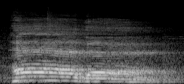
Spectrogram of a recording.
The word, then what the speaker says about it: هذا: حذفت الالف، حذفت الالف لكن تنطق. دي من الكلمات التي بها حروف تنطق ولا تكتب.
